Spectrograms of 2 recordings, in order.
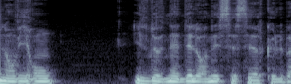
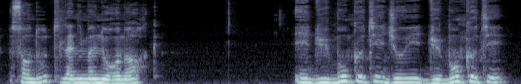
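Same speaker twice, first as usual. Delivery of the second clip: higher, louder, exultant call; excited exclamation; 6 semitones higher, 5 dB louder than usual. A narrator's reading. Travellers realise the elephant is towing them, excited exclamation. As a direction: call out the good news, raised voice. Excited exchange about being towed.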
